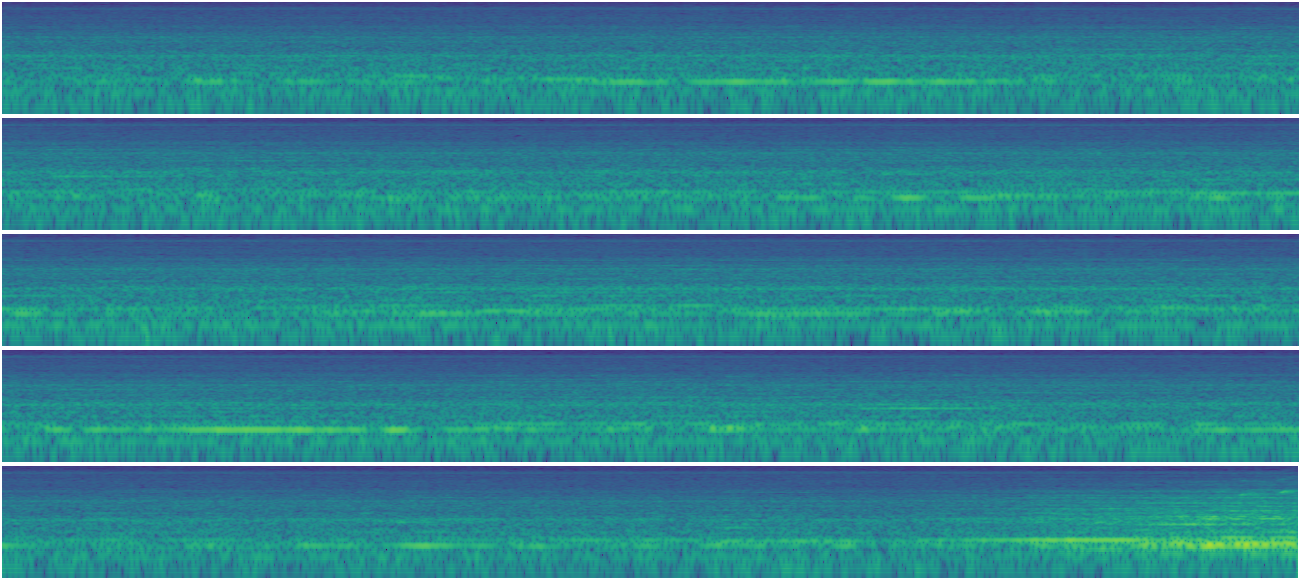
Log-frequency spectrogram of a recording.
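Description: Steady hiss of background noise from a television broadcast, with a faint low hum that comes and goes.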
